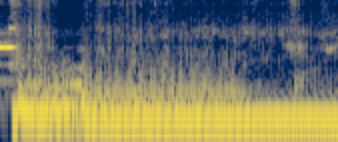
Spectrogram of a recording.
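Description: Loud dance music over a PA sound system, with a deep bass note that comes in about half a second in and holds steady.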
